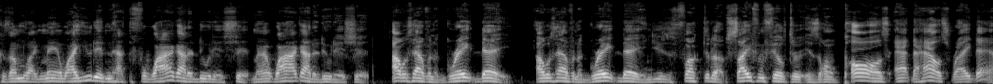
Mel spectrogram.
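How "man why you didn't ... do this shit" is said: imitated angry, ranting voice. Retelling getting mad at whoever hit the deer: imitating getting mad. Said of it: "now I'm getting mad at the motherfucker who hit him".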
